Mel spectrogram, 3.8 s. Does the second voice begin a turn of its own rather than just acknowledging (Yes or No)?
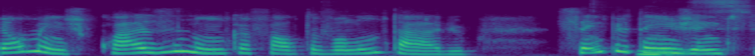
No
